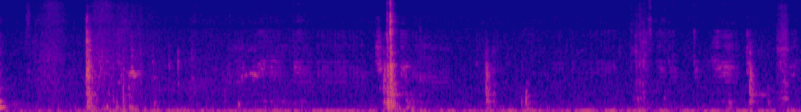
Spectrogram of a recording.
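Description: Faint clicks and taps of small pen parts being handled and fitted together by hand, with one louder tap about four seconds in. A low steady hum runs underneath.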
